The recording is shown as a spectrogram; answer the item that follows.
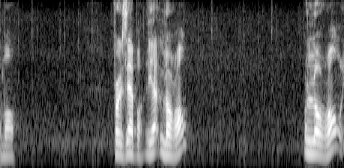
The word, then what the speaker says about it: Laurent: Laurent, you don't pronounce the T, it is Laurent.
